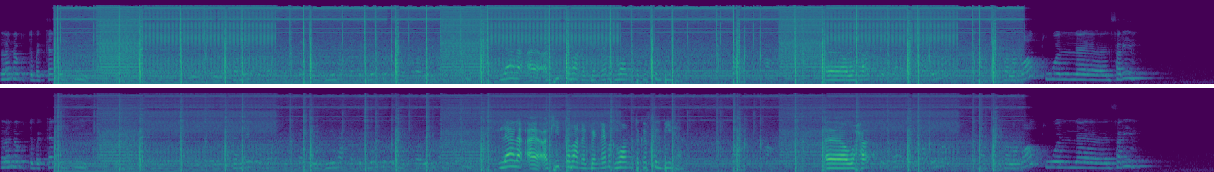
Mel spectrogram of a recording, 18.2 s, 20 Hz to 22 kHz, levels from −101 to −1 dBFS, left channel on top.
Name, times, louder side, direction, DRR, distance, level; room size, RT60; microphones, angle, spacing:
voice 1, 0.0-7.2 10.9-11.7 12.7-14.3 14.7-17.0, left 1 dB, 50° left, 1.9 m, -55 dB
sound 1, 0.8-15.4, left 9 dB, 75° left, 0.6 m, -43 dB
voice 2, 7.5-10.3 12.4-13.0, right 7 dB, 75° right, 0.5 m, -40 dB
15.0 x 8.2 x 6.4 m
head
